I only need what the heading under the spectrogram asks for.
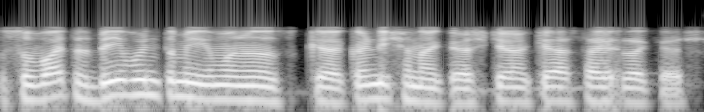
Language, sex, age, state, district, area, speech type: Kashmiri, male, 45-60, Jammu and Kashmir, Baramulla, rural, conversation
